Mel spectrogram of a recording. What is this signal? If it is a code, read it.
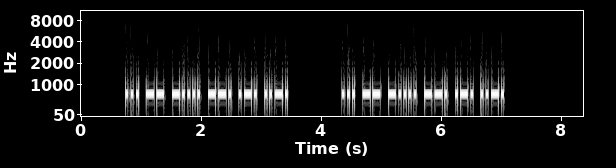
Morse code, heard as a keyed tone, about 28 wpm, 700 Hz. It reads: SM6GRF SM6GRF
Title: DXCC-100 Call Signs - 6 Characters - Repeated 2x - 28wpm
